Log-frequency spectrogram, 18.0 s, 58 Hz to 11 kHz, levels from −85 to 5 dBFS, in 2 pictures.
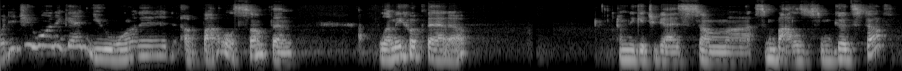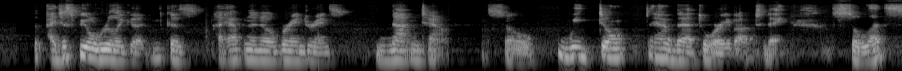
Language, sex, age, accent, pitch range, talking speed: English, male, 40-59, American, 120-180 Hz, 185 wpm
